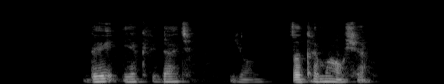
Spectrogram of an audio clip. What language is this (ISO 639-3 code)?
bel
